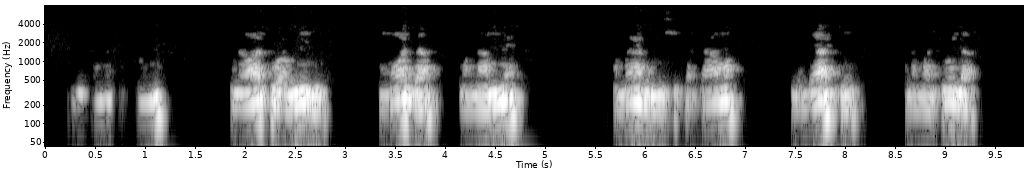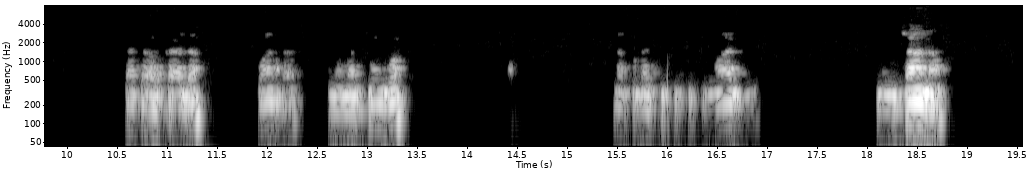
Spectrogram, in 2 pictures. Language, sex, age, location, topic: Swahili, male, 18-24, Mombasa, finance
